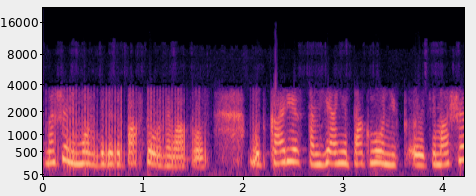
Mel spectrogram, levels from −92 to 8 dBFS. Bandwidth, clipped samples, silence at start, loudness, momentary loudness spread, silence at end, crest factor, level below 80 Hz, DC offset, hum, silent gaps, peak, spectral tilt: 4.4 kHz; under 0.1%; 0 s; -13 LUFS; 5 LU; 0 s; 12 dB; -52 dBFS; under 0.1%; none; none; 0 dBFS; -8 dB/octave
